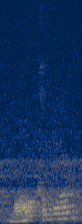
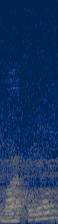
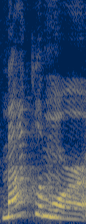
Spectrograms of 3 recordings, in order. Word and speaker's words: Macklemore: It's not Malcolm, it's Macklemore. Wait, what? Did you say Malcolmore? Malcolmore, what's his name? Macklemore. Macklemore? What did I say? Malcolmore? Brandon just told me what I said. What, mister? Malcolmore?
